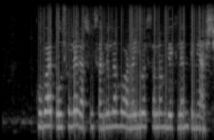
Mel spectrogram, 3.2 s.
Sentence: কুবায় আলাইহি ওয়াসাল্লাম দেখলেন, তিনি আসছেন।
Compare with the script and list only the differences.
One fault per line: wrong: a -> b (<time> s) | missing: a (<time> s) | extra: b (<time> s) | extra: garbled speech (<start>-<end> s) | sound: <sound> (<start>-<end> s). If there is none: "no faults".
extra: পৌঁছলে রাসূল সাল্লাল্লাহু (0.8 s)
